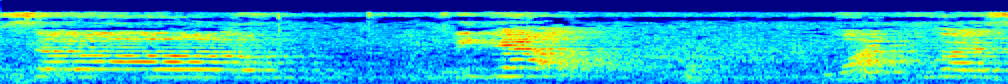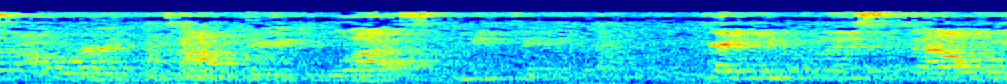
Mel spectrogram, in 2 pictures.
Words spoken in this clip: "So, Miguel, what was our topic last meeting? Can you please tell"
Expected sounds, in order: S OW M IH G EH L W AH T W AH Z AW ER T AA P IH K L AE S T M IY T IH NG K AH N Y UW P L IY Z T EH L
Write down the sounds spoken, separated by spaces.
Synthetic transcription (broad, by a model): S OW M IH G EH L W AH T W AH Z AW ER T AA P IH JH L AE S T M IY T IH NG K AH N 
